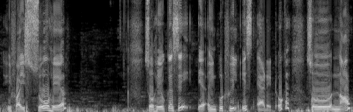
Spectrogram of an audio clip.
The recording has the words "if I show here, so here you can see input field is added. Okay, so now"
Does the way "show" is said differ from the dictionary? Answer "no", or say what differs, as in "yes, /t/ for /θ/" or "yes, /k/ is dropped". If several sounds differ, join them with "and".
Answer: yes, /s/ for /ʃ/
